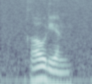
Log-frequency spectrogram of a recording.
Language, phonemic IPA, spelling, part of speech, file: Dutch, /ˈrodijʏm/, rhodium, noun, Nl-rhodium.ogg
- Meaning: rhodium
